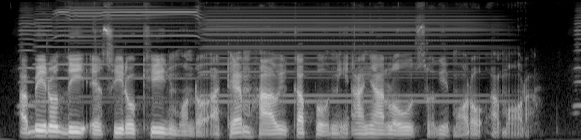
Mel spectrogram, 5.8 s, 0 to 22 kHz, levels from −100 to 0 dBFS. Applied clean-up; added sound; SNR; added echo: none; Harmonica; 18 dB; none.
